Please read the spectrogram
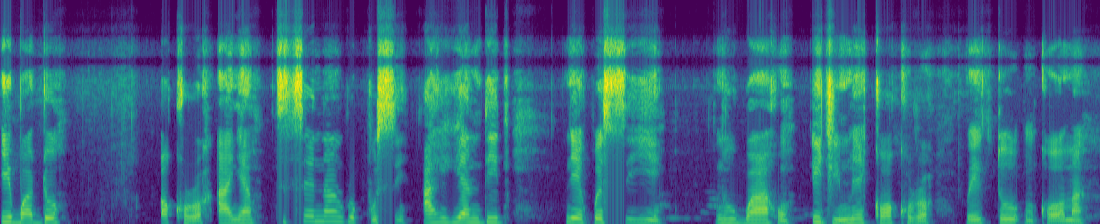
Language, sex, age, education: Igbo, female, 30-45, primary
